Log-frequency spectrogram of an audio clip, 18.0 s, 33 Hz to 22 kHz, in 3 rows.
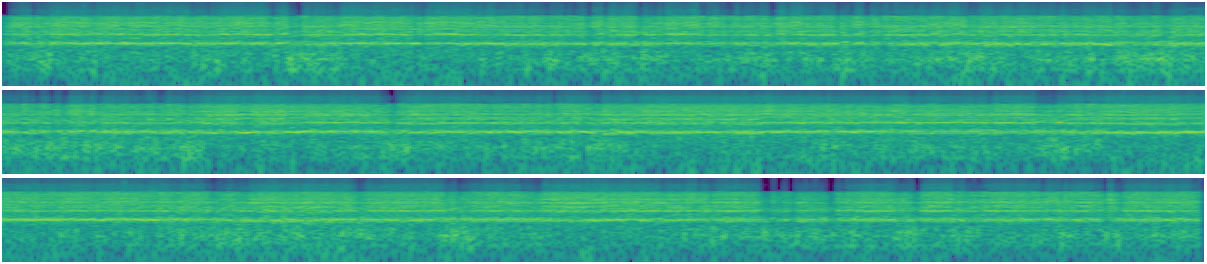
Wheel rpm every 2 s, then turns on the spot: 230, 230, 230, 230, 220, 230, 230, 230, 230.
none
